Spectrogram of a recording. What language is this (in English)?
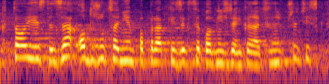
Polish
